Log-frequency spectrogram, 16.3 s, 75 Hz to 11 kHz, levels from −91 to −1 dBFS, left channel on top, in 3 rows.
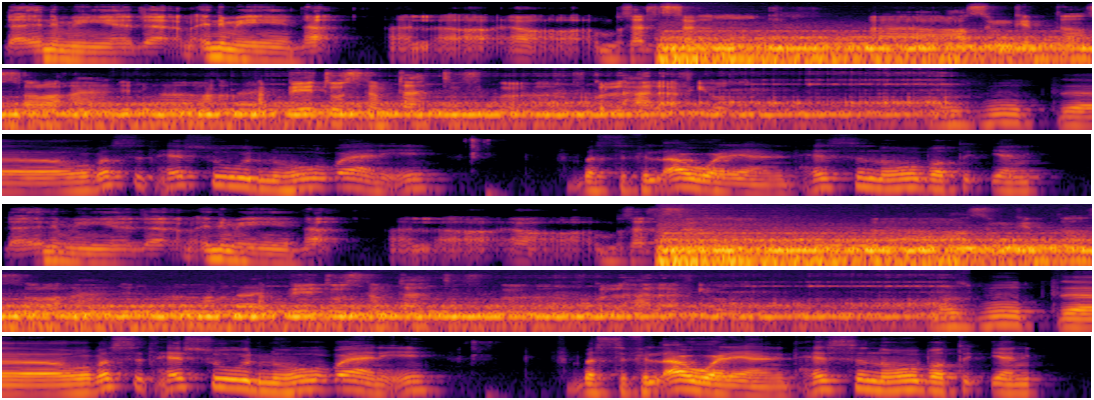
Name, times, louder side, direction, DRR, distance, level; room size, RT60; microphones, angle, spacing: voice 1, 0.0-1.6 1.9-4.0 4.3-9.2, left 6 dB, 60° left, 0.6 m, -33 dB
sound 1, 3.3-10.2, right 2 dB, 85° right, 0.9 m, -25 dB
sound 2, 6.0-10.3, left 3 dB, 40° left, 1.3 m, -42 dB
voice 2, 10.1-13.1 13.7-16.0, right 5 dB, 65° right, 0.5 m, -28 dB
8.9 x 5.6 x 2.9 m
head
